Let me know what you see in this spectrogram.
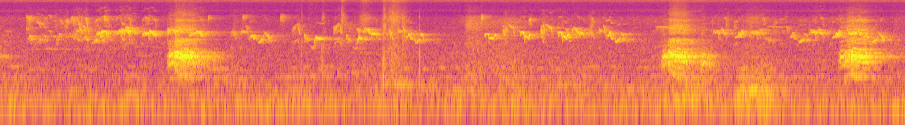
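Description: Small birds chirping and twittering, with three louder, lower calls rising above them about two, seven and eight and a half seconds in.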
